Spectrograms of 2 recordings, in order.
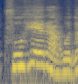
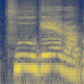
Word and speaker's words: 구개: 문헌적인 변음으로는 구해라고도 하는데 표준 발음으로는 구개라고 한답니다.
